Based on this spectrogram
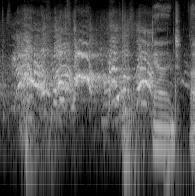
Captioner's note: yelling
